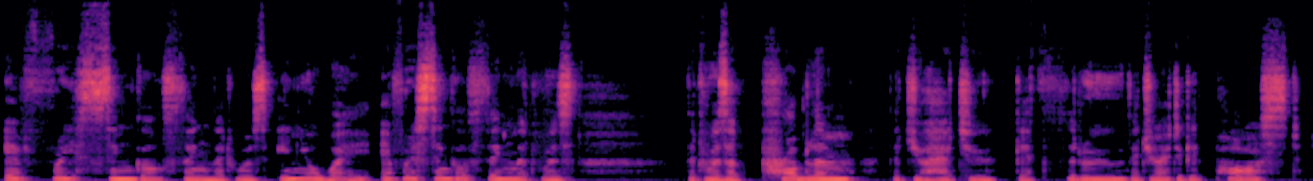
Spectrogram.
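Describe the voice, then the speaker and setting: Lady coach doing a guided visualisation, kinda high breathy voice, pauses a lot and repeats phrases. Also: darkish tone. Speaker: host leading a guided visualisation.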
